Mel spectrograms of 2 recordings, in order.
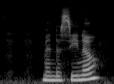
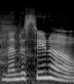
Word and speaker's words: Mendocino: baking in the oven totally yeah that's interesting mendocino sure i pronounced it mendocino earlier and selena laughed at me she was like don't say that on the podcast nina mendocino mendocino it's part of the north coast what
